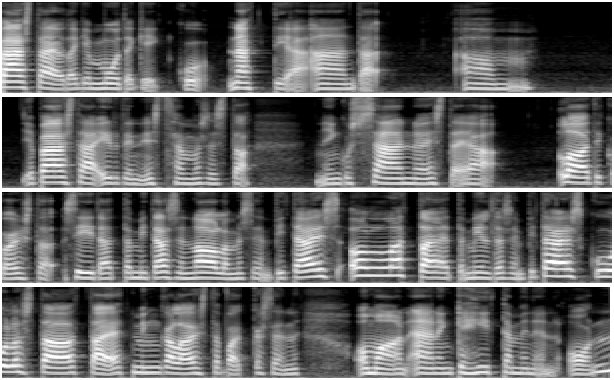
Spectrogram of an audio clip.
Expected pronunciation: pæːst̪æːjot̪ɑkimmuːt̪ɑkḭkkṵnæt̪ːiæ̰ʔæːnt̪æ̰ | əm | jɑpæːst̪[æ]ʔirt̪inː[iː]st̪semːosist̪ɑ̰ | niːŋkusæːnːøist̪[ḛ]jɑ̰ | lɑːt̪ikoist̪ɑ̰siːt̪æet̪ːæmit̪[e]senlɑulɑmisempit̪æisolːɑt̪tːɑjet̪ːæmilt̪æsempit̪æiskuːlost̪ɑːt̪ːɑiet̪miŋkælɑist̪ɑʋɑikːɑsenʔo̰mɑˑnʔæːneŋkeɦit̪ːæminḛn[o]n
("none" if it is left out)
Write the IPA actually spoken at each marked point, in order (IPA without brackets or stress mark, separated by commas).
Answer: æː, iː, æ̰, æ, o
